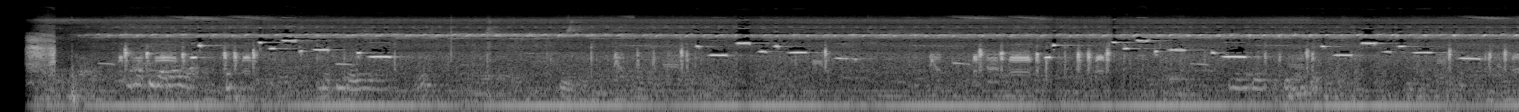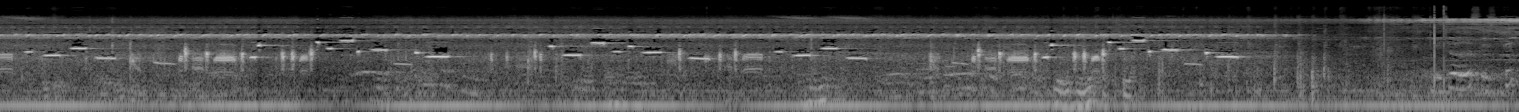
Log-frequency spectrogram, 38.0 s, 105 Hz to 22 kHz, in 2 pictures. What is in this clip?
Tropical Bird Sounds 03
Taken during a field trip at the Natural History Museum in Barcelona, Spain (2019). A collection of sounds of different bird species, a few of them already extinct.
rainforest, birds, jungle, tropical, bird, nature, exotic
